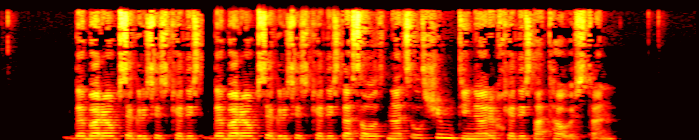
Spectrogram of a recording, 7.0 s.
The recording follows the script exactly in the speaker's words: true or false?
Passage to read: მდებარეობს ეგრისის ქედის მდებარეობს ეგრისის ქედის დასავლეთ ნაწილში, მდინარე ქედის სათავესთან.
true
